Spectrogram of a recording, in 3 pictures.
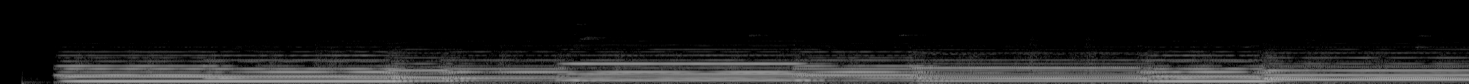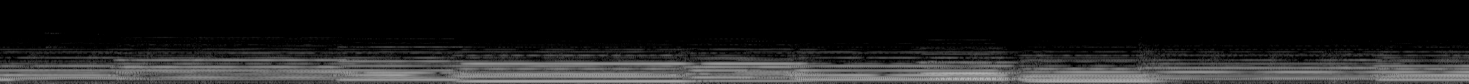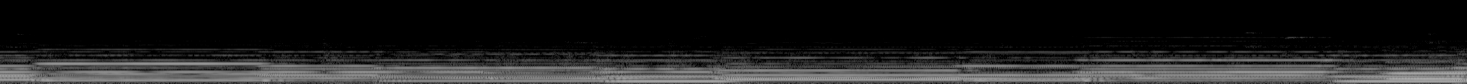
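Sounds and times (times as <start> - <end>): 
barrel organs: 0.5 - 44.0.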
